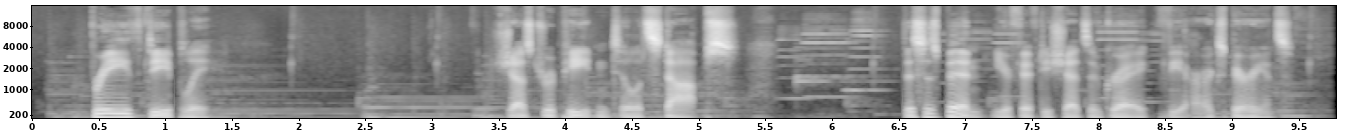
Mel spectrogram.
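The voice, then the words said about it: Sultry, sleepy bedtime-story voice. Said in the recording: “this sultry voice ... some sort of sleepy time bedtime story.”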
